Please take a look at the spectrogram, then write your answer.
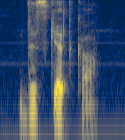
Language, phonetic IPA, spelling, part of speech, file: Polish, [dɨsʲˈcɛtka], dyskietka, noun, Pl-dyskietka.ogg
